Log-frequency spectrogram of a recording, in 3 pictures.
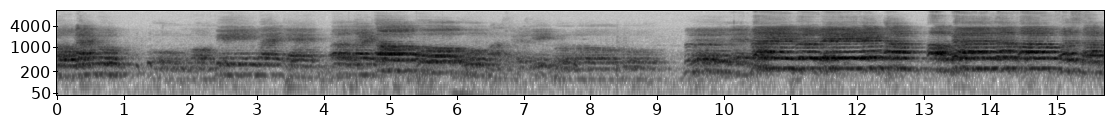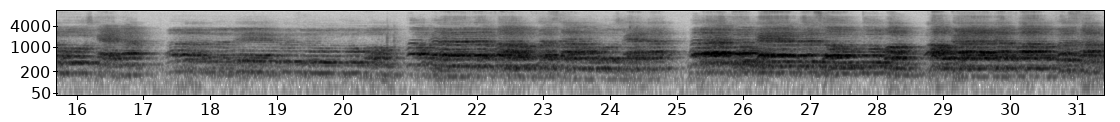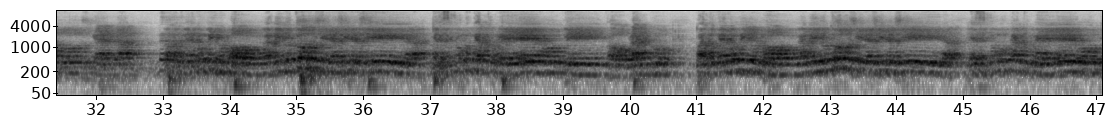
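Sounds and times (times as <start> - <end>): male chorus singing: 0.0 - 47.0.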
